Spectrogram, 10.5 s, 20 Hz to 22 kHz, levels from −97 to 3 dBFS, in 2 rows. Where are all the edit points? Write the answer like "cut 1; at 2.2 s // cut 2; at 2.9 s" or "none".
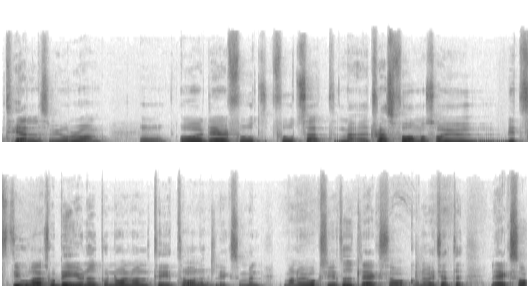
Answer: cut 1; at 1.7 s // cut 2; at 5.7 s // cut 3; at 8.0 s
